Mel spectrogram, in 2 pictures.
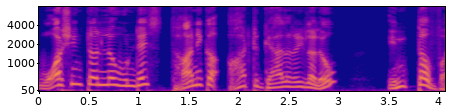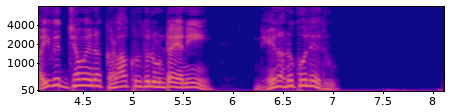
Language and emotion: Telugu, surprised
